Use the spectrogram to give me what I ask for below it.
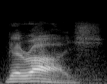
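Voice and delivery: "garage" punched loud on RAGE; weak first syllable in "garage", strong second; stress on second syllable. Shown as a demonstration. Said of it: "does not take stress".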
